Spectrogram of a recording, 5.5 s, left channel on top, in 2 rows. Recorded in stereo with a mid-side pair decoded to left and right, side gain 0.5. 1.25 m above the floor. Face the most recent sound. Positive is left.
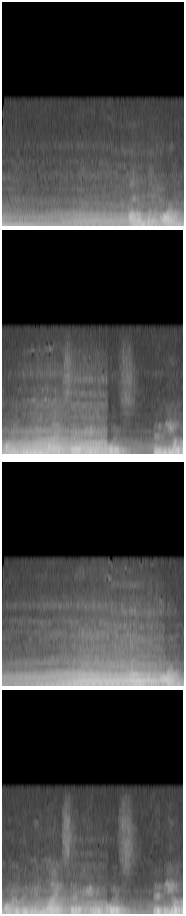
turn(degrees=-30)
